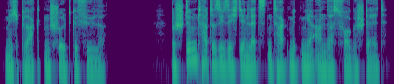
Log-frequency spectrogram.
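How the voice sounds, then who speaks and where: A man reading a first-person novel as an audiobook narrator, in an even, measured storytelling manner. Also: on the low side, dry recording, clean studio sound.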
